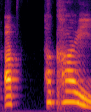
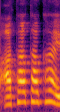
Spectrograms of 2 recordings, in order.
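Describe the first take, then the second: First: The middle has one held 'tt' sound. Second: The middle has two separate 'ta' syllables. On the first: This is the casual spoken form. "口语型" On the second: This is the standard form of the word. "他就把啊他他开变成啊他开"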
